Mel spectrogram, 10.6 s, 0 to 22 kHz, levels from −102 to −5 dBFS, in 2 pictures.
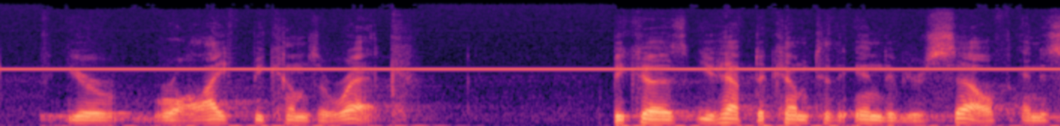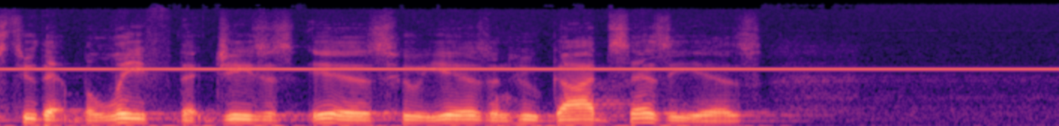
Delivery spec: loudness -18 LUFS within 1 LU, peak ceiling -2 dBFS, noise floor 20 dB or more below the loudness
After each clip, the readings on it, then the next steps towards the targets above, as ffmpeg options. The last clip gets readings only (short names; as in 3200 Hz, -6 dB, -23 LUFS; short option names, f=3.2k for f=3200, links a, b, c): steady tone 2300 Hz; tone level -35 dBFS; loudness -27.5 LUFS; peak -8.5 dBFS; loudness target -18.0 LUFS
-> -af "bandreject=f=2.3k:w=30"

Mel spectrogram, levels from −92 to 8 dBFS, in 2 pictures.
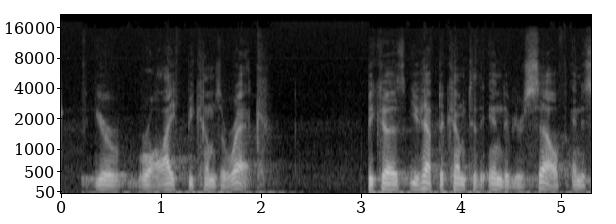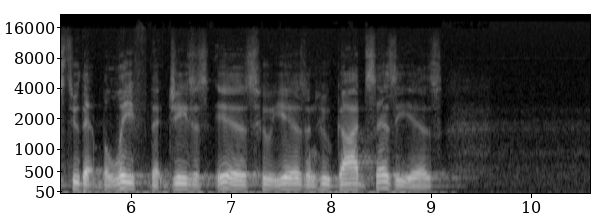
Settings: steady tone none; loudness -27.5 LUFS; peak -9.0 dBFS; loudness target -18.0 LUFS
-> -af "volume=9.5dB,alimiter=limit=-2dB:level=0:latency=1"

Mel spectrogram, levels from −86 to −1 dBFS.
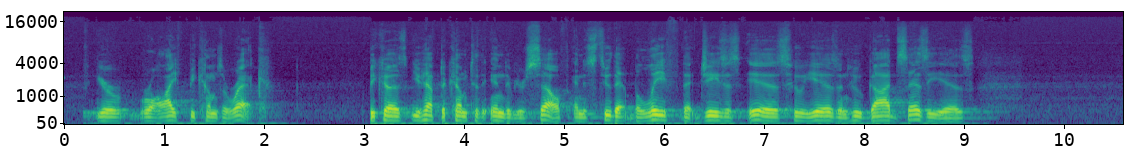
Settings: loudness -18.0 LUFS; peak -2.0 dBFS; noise floor -53 dBFS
